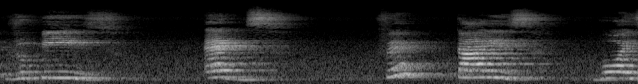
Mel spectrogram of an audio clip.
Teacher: अब हम लोग पढ़ते हैं क्या क्या, जैसे ब्राइड्स है ना, फिर डॉग्स, फिर केज, फिर पोटैटोज। यहां हम लोग एस यूज करते हैं, लेकिन साउंड हिंदी में हम लोग क्या लिखते हैं, ज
